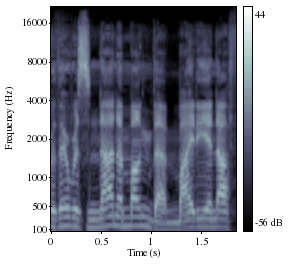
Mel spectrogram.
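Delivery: ordinary delivery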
